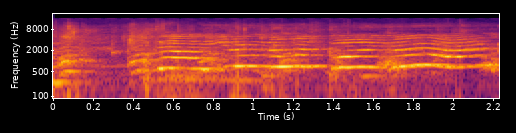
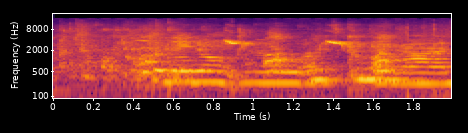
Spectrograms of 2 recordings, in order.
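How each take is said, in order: First: Very high, slow cooing; high baby talk. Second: Said in the usual way. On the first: Shown as a demonstration. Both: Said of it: "repeated in baby talk".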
